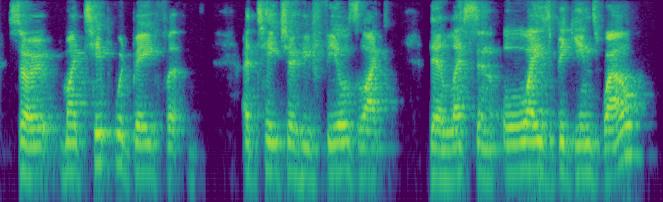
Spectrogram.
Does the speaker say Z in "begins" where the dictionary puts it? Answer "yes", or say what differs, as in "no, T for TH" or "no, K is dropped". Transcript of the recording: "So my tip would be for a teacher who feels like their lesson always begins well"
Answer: yes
